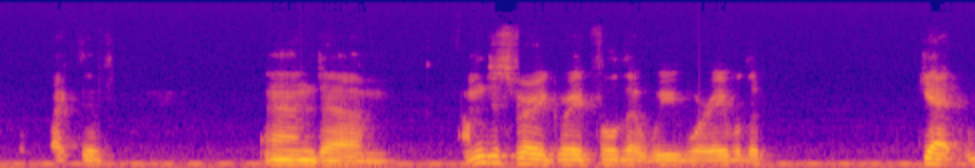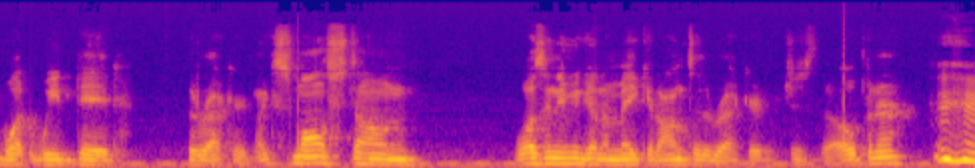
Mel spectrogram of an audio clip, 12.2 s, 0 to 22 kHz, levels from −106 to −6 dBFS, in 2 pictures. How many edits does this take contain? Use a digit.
3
